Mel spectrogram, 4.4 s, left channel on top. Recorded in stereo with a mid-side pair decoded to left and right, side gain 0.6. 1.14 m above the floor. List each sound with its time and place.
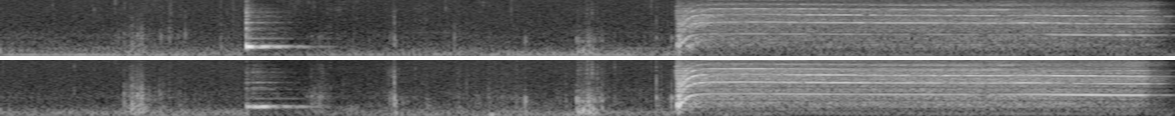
0.9 s a cowbell: 65° left, 4.5 m
2.5 s a drill: 50° right, 4.5 m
